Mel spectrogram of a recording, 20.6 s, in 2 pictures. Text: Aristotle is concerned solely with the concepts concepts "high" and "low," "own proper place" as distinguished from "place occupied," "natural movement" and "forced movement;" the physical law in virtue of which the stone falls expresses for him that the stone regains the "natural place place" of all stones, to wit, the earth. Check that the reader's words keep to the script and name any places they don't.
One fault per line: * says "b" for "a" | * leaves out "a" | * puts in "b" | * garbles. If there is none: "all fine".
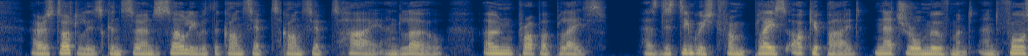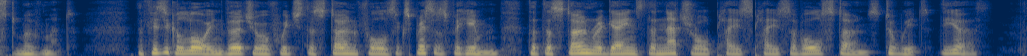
all fine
